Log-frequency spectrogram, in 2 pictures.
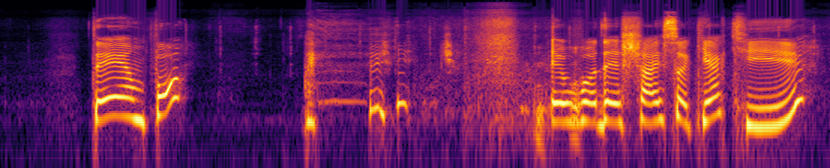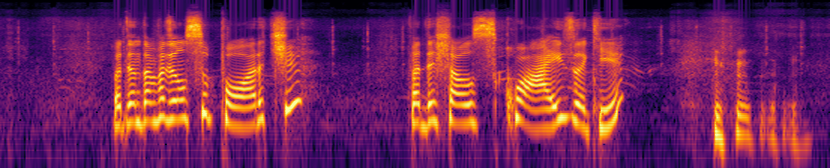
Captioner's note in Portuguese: risadas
